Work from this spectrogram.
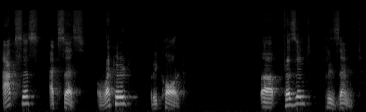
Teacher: सो same words जो कि verb और नाउन के तौर पे यूज होते हैं, हम उसके पहले सिलेबल को स्ट्रेस करेंगे तो वो नाउन बन जाएगा, सेकंड पे करेंगे तो वर्ब बन जाएगा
